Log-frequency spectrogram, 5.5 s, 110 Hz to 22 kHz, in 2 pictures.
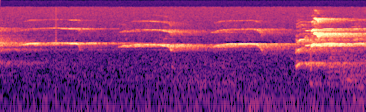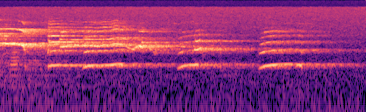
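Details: Peregrine falcons at a nest box in a water tower at Charles Sturt University, Orange, New South Wales, Australia, 4 November 2024, late afternoon; two nestlings about a month old. Drawn-out harmonic wailing notes, with a sharper louder burst midway.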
